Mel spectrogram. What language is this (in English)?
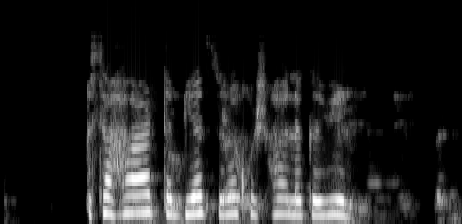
Pashto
